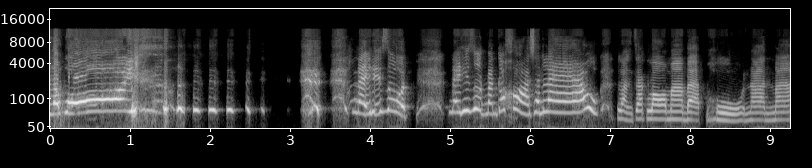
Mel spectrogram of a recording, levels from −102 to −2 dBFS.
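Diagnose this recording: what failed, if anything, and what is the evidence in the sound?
Throughout, the speech sounds hoarse and grainy, with nothing above 12.1 kHz. This points to the codec stage, likely Opus compression in hybrid mode at around 16 kbps.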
